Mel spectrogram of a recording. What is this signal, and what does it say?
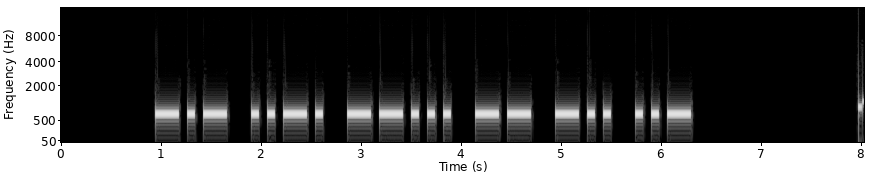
Morse code, heard as a keyed tone, about 15 wpm, 700 Hz. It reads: KF7MDU
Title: USA Call Signs - 6 Characters - 4x Character Spacing - 15wpm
